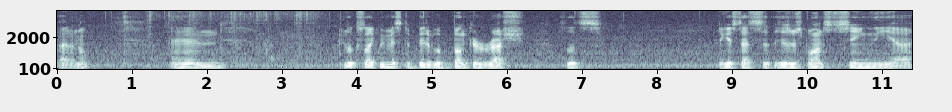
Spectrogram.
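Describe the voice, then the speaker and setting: Over noticeable background noise, a man speaks with fairly even intonation and long, frequent pauses. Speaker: amateur game commentator. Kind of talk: live game commentary. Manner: casual, hesitant with fillers.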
